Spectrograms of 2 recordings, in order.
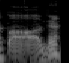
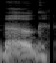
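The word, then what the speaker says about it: Bogge: So I call it the bog and I call it the bog. It is pronounced like bogey. I guess actually they mix it like bog and bogue depending on how I'm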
